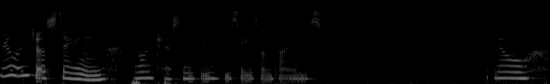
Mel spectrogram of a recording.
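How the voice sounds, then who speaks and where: The speech runs at a moderate pace with long, frequent pauses. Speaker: ASMR creator. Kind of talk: VRChat ASMR roleplay, soft spoken talk to the listener while drawing. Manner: soft-spoken, hesitant, shy.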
